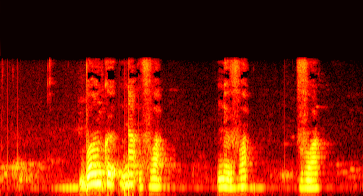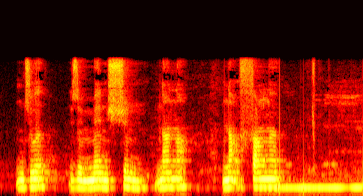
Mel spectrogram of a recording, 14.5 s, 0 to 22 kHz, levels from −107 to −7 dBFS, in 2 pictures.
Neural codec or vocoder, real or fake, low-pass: none; real; 7.2 kHz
